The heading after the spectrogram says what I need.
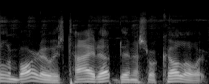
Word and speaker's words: Orcollo: Tagalog, it's Orcollo. Coyo. Coyo. At least that's the way they pronounce.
